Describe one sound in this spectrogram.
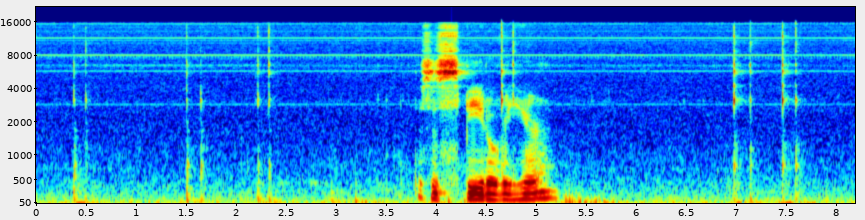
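A small push button clicks under a finger.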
